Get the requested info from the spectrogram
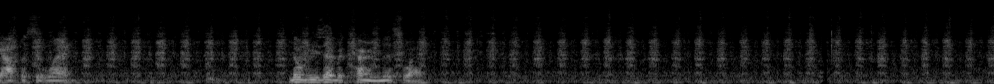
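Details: Rottweiler panting while giving birth to puppies: fast, rasping breaths at about three per second run through the clip, with brief human speech near the start and around the third second.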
